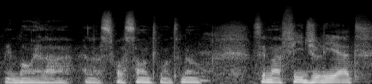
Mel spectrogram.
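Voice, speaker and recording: Older American man in his sixties, low dark voice, halting casual French with English slips, faint outdoor street noise. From Utah, United States. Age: 60s. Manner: relaxed, halting French with English words slipped in. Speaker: interviewee. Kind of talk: casual chat. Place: outdoors under a city bridge.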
